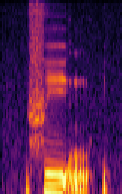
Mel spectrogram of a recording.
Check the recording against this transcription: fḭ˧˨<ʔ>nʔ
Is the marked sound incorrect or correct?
incorrect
